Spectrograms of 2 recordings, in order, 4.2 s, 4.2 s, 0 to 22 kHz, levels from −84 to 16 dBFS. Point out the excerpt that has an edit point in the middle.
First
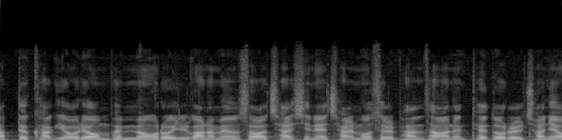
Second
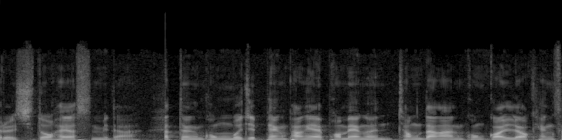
second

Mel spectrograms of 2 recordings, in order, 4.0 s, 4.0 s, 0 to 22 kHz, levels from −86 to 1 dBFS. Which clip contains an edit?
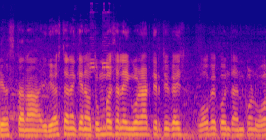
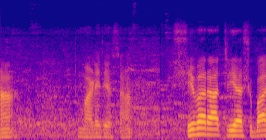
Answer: second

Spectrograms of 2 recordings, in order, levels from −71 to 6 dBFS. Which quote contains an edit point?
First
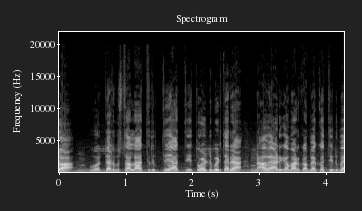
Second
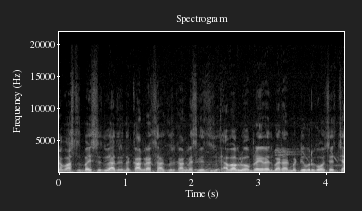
second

